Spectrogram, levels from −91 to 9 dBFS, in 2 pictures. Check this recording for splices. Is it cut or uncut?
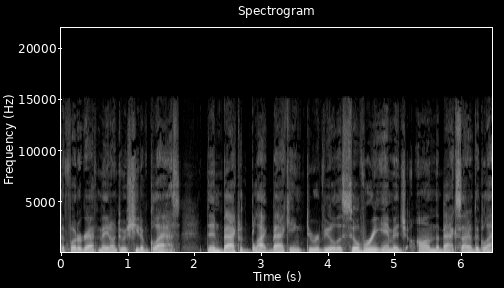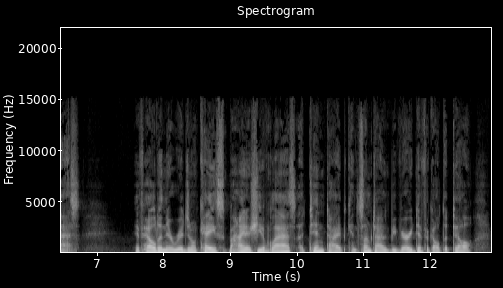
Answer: uncut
